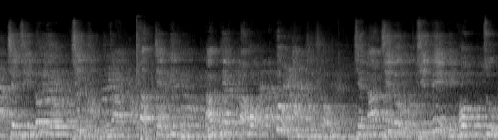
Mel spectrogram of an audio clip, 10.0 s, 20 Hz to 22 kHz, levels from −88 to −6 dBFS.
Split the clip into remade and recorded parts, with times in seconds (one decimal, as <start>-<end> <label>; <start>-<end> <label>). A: 0.0-5.5 recorded; 5.5-8.9 remade; 8.9-10.0 recorded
